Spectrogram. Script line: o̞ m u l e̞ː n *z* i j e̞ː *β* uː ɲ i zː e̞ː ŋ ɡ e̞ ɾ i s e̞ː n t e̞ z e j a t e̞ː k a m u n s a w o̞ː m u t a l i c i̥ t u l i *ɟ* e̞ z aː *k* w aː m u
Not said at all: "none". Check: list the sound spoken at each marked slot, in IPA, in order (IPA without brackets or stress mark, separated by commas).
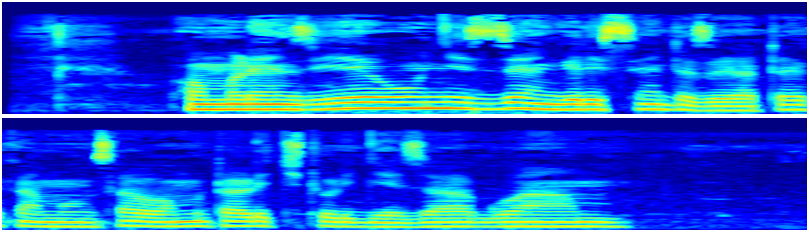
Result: z, w, ɟ, ɡ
